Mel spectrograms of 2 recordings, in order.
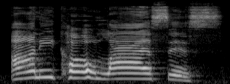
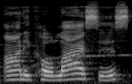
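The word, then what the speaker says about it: onycholysis: So, in this word, when you pronounce it properly, you hear the word lie, okay? And you hear the word cis. All right? So, the definition of onycholiasis is separation of the nail plate and the nail bed.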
